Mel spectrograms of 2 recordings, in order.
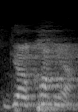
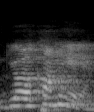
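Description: First: Put-on girl come here in light Trini creole, "come here" clipped to "come ya". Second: Said in the usual way. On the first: Shown as a demonstration. Author showing readers how Trini speakers call someone, lightly voiced. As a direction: call her over the island way. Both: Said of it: "If I want to say".

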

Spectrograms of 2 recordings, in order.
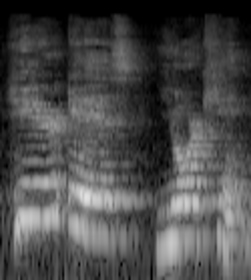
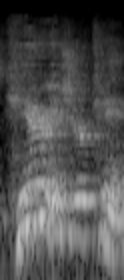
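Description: First: Loud, very slow announcement; Pilate's proclamation. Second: Said in the usual way. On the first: Retold or imitated. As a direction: proclaim it slowly to the crowd, leaning on here. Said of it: "He just says to them".

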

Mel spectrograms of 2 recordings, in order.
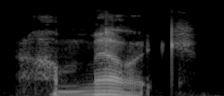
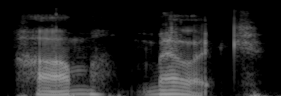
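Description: First: Said in the usual way. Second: "Ham Melech" slowly, holding the doubled m; doubled first letter. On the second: Shown as a demonstration. Teacher showing the doubling of the first letter, doubled m drawn out. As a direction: stretch the m between "Ham" and "Melech". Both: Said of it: "the doubling of the first letter".

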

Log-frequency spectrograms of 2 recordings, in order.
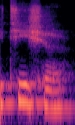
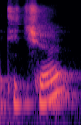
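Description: First: TEACHER with SH in the middle, as teasher; wrong pronunciation. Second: TEACHER with a tch sound in the middle; correct pronunciation. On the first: Teacher showing learners what not to say, SH mispronunciation. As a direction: say TEACHER as tee-sher. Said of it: "we don't say teacher". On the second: Teacher modelling the right word for learners, CH pronunciation. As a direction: say TEACHER as tee-cher. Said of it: "We say teacher". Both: Shown as a demonstration.

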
